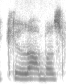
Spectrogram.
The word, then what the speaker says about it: quilombos: which is spelled Q-U-I-L-O-M-B-O-S, quilombos.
